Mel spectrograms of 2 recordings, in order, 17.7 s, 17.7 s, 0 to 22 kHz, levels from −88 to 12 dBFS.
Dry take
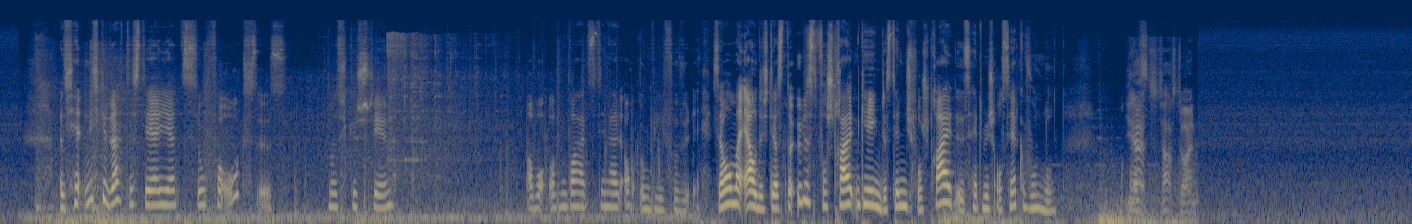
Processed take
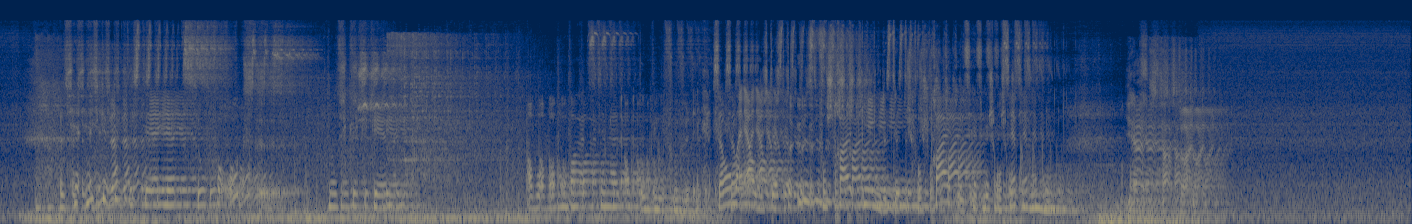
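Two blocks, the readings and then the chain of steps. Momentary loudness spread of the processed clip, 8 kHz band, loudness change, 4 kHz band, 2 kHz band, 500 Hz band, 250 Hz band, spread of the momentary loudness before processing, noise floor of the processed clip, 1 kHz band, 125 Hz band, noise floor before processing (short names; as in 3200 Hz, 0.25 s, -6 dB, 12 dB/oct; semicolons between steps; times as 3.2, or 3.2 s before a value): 16 LU, -2.5 dB, -8.5 dB, -6.0 dB, -9.5 dB, -7.5 dB, -6.0 dB, 21 LU, -45 dBFS, -11.5 dB, -1.5 dB, -48 dBFS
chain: HPF 43 Hz; compressor 6:1, threshold -30 dBFS, peak gain reduction 20 dB; on a send: bouncing-ball echo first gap 0.15 s, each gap 0.8×, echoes 5; on the sum: gain +2.5 dB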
